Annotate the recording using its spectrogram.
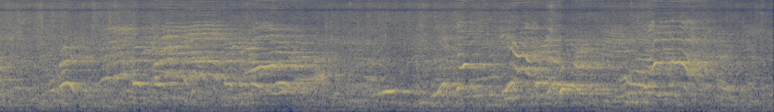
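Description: Water splashes as water polo players swim and tussle.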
